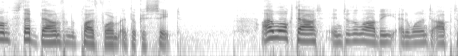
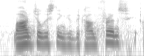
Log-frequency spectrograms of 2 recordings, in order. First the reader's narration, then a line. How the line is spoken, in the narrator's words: I asked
